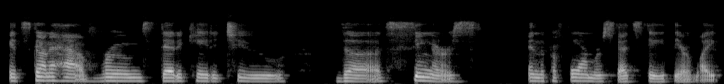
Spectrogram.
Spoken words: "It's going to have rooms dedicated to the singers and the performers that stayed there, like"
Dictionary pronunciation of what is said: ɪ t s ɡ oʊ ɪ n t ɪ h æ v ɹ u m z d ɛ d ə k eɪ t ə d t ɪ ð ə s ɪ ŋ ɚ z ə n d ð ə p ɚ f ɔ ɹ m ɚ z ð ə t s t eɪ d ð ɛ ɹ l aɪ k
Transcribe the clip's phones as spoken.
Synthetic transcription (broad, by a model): ɪ t s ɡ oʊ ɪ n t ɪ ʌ v ɹ u m z d ɛ d ə k eɪ t ə d t ɪ ð ə s ɪ ŋ ɚ z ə n ð ə p ɚ f ɔ ɹ m ɚ z ð ə t s t eɪ d ð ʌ ɹ l aɪ k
